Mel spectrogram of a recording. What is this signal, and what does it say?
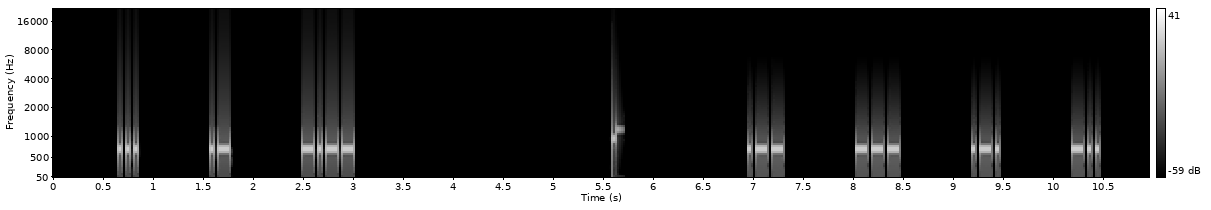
Morse code, heard as a keyed tone, about 30 wpm, spaced as for 10 wpm, 700 Hz. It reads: SAY WORD
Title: 6x Character Spacing - Top 200 Words - 30wpm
